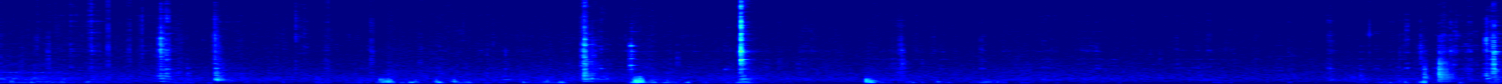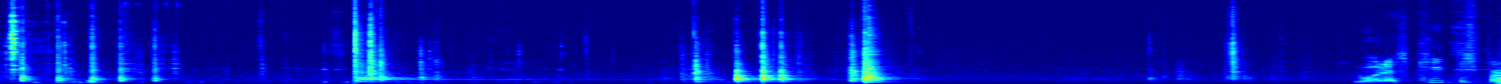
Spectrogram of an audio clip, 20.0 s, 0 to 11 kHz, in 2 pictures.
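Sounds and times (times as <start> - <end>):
metal parts clinking: 9.6 - 10.5.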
